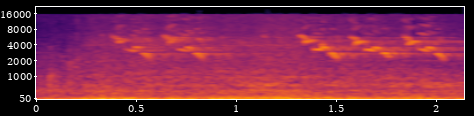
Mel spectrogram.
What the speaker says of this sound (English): Monday morning in South City, birds chirping while crime scene tape flutters in the breeze.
